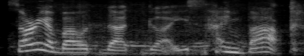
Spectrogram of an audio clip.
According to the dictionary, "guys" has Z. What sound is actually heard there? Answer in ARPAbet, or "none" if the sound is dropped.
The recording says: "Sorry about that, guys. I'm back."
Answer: S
